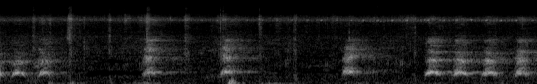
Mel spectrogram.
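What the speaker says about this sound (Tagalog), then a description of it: "Dito, huwag kayo, may aso doon." A dog barks repeatedly near a rural farm field by a river, a series of sharp, moderately close barks in uneven bursts, some clustered quickly together.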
